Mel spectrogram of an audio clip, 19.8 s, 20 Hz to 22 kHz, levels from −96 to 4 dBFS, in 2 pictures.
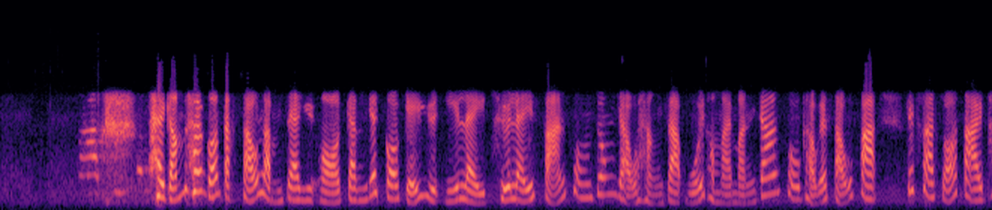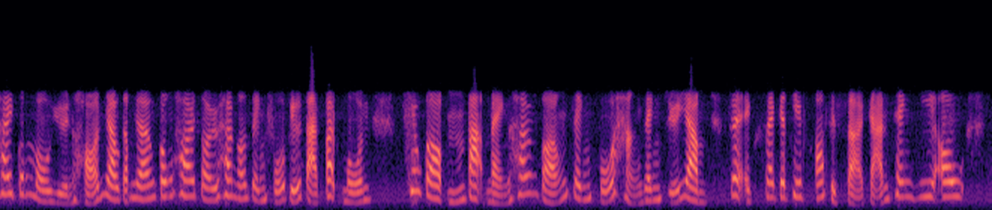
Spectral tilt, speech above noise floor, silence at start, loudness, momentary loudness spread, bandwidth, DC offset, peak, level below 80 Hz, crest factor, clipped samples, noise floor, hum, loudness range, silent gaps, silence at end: -5.5 dB/octave; 35 dB; 0.8 s; -27 LUFS; 10 LU; 6.6 kHz; under 0.1%; -6 dBFS; -90 dBFS; 22 dB; under 0.1%; -62 dBFS; none; 5 LU; none; 0.15 s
